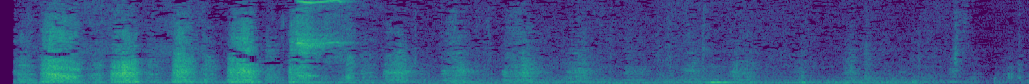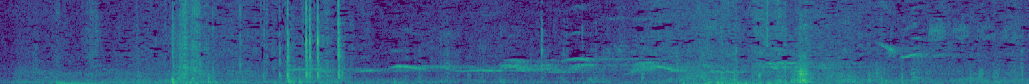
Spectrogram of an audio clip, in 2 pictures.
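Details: Samoyed named Luna, excited on meeting a handsome male dog, panting in quick breathy bursts of about three per second, fading midway and then picking up again, with some faint higher chirps near the end.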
